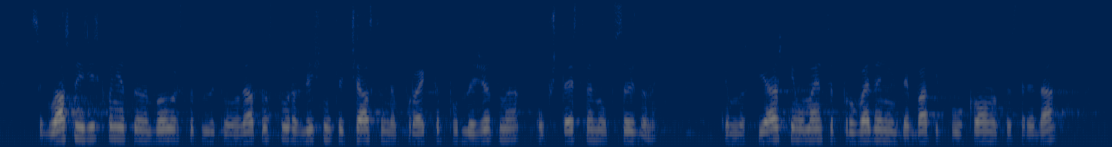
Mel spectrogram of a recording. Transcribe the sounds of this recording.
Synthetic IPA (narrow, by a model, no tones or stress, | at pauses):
sɐɡlˠasnoiziskvɐniət̪ənɐbɤlˠɡəɾskot̪ozɐkonod̪at̪ɛlˠst̪voɾɐzlit͡ʃnit̪ɛt͡ʃast̪inɐpɾoɛk̚t̪əpod̪lɛʒɤt̪nɐopʃt̪ɛst̪vɛnoːpsɤʒd̪ənɛ | kəmnɐst̪ojavʃt̪iəmomɛnt̪səpɾovɛd̪ɛnid̪ɛbat̪ipoːkɔlˠnət̪əsɾɛd̪a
